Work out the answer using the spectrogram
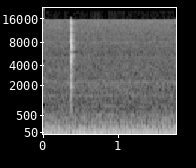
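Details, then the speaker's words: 2003 Ford Explorer 4.0L 4x4 with 4WD not working, stuck in snow, code for low 4x4 battery voltage. Transfer case commanded by scan tool (counterclockwise relay): two sharp clicks over steady idle, then the dash shows 4WD Low. Shift motor works normally. "so i heard it counterclockwise okay so that doesn't seem to be doing anything on the dash oh look now it says four wheel low"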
